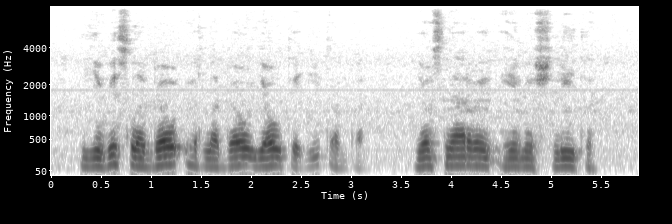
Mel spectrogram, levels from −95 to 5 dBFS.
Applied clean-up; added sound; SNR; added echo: none; none; none; none.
